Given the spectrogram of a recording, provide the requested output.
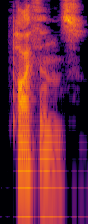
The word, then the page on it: pythons: Australian English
